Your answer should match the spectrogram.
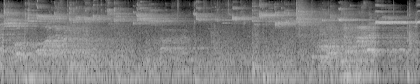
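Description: Basketball game sounds on an indoor court: the ball being dribbled, sneakers squeaking in short high chirps, and players calling out. A referee's whistle blows near the end, one long steady note.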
